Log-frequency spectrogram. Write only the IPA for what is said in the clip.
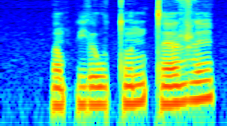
ə̃ p j ʉ w tʷ ə̃ n t ɛ̃ ʐ ĩ

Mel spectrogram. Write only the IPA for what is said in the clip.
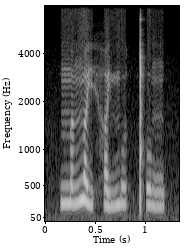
n̪ ɐ˨˥ ŋ ɐ˨˩ j h ɐ˨˩ j m uː˨ t̚ kʰ ʊ˨˩ ŋ

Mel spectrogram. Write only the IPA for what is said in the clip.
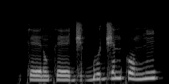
k eː˨ ɾ ũ˨ k eː˨ d͡ʒ ə˨ ɡ͡b u˧ d͡ʒ ə˦ n k o˧ ŋ ĩ˦

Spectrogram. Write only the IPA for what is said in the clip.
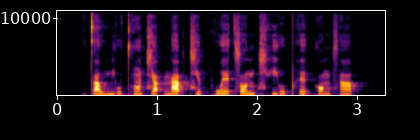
t̪ a˧ w m j u˧ t̪ʰ ɔ̃˥˧ t͡ɕ a˨ ʔ ŋ a˦ ʔ t͡ɕ e˨ p̚ k w e˦ t͡s ɔ˦ n t͡ɕʰ j u˥˧ pʰ e˦ k ɔ˧ ŋ s ã˨ p̚

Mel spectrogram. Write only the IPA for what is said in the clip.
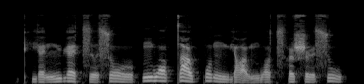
pʰ j ɛ˨˦ n m ɥ ɛ˥˨ t͡s ɹ̩˨˦ s o˥˨ ʊ̯ | n̪ w ɔ˥˨ t̪ ɑ˥˨ ʊ̯ p ɤ˥˨ ŋ m j ɑ̰˨˩ ʊ̯ n̪ w ɔ˨˦ t͡sʰ ɤ˧ ʂ ɻ̩˨˦ s u˥˨

